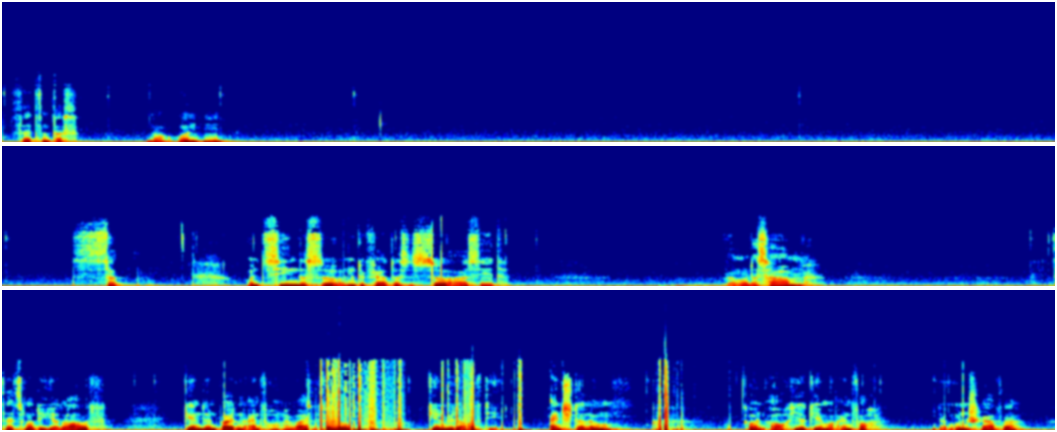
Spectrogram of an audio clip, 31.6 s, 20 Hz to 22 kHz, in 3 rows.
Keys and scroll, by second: 9.5 ctrl+d.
